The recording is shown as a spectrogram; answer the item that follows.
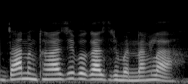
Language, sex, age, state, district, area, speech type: Bodo, female, 30-45, Assam, Baksa, rural, spontaneous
